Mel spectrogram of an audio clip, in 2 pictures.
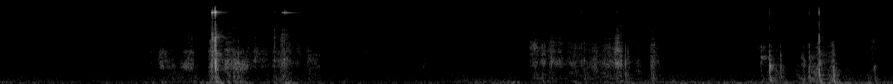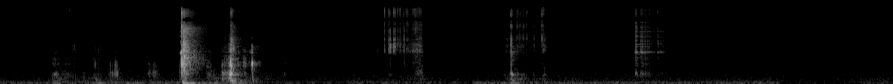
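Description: Small metal parts of an engine model kit being handled in foam trays with needle-nose pliers: scattered sharp clicks and taps with short rustling scrapes. The two sharpest clicks come about 2 and 11 seconds in.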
